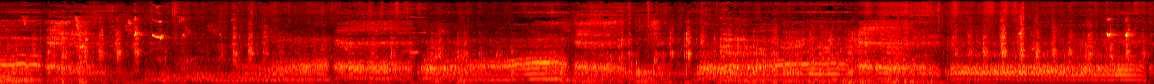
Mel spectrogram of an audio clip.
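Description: A dog growling in about four long growls of a few seconds each, with short breaks between. The growls come from a brindle dog that does not like play: a warning growl at puppies crowding him.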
